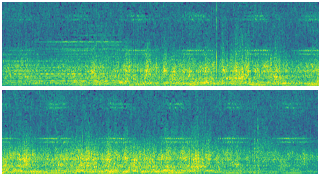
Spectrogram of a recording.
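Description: A Thunderjet fighter jet in flight gives a steady, loud engine drone with a constant tone, heard alone and without a break from start to finish.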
